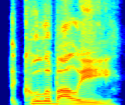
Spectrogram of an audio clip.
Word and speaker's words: Koulibaly: Anyway, number seven, Bilal Koulibaly. Did I pronounce that correctly? Koulibaly. Yeah.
